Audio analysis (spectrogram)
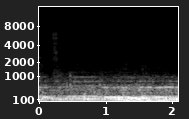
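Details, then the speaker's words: Chevy Cruze idling in gear: low uneven rumble with irregular thumps as the engine misfires and the car shakes hard; the misfire is much milder in neutral. "See, you can see how the car is misfiring or jerk. Totally the car is shaking."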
